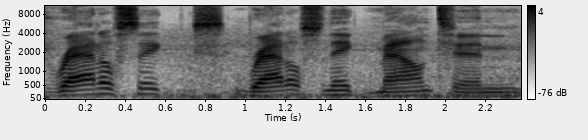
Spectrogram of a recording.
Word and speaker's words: Rattlesnake: And you can tell I've lived in Utah too long because I forget to pronounce my T's. It's Rattlesnake Mountain.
